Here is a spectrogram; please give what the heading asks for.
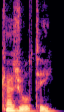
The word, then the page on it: casualty: British English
